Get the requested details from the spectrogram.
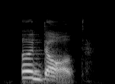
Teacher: Where in American, yang mana di aksen Amerika, the stress for the word adult is in the second syllable.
